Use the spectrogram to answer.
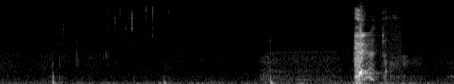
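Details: Hiccups at 3:04 a.m. after overeating: a few soft, abrupt gulping clicks with the mouth closed, then one loud, sharp hiccup with a brief voiced catch with the mouth open, in a quiet room.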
